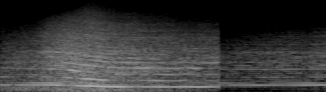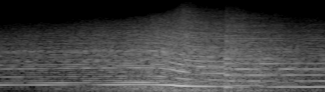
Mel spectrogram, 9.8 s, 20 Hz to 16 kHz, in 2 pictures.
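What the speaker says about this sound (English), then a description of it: "As the sun beats down and the engines roar, Lars stakes a claim in 5th." In the racing game Assetto Corsa, formula race car engines whine loudly, rising and falling in pitch through repeated shifts and revs during a championship race.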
